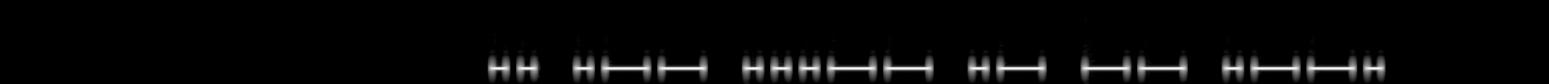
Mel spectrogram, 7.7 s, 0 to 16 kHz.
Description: Morse code, heard as a keyed tone, about 17 wpm, 700 Hz. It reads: IW3AMP
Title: DXCC-100 Call Signs - 6 Characters - Repeated 3x - 17wpm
